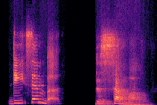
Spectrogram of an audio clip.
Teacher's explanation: the second syllable is the prominent one · So D very quickly, sem prominent, loud, and ba very quickly.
